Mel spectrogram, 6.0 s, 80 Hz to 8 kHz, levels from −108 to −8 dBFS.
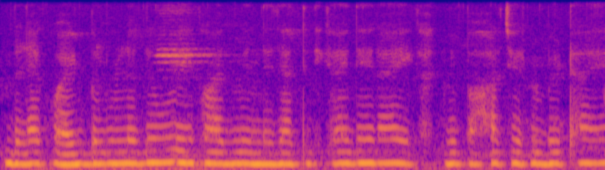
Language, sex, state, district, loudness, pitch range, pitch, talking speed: Hindi, female, Bihar, Purnia, -38 LUFS, 190-200 Hz, 195 Hz, 200 wpm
